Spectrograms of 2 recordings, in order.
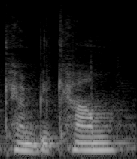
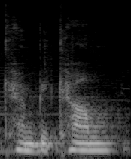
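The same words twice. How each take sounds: No difference in how they are said.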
